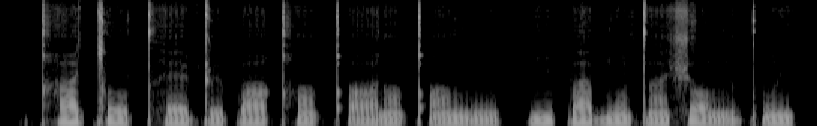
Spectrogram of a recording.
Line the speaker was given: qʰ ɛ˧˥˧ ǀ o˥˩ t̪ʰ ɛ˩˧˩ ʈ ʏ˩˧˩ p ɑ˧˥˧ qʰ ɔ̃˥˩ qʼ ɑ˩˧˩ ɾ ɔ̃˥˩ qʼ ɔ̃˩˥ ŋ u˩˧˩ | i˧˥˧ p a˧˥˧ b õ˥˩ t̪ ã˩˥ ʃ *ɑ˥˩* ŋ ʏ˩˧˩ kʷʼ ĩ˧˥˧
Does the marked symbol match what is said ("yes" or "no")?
no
